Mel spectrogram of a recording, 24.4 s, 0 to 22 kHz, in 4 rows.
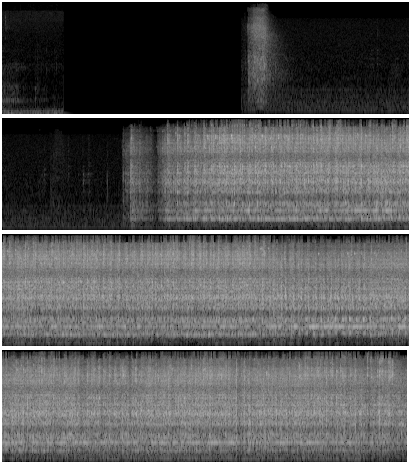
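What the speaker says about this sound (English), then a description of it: "you'll need an 1 3/8 hole saw." A small electric drill starts with a brief whir, then a 1 3/8 inch hole saw bites in and grinds steadily and loudly through a metal fuel tank for a long stretch, no voices.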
